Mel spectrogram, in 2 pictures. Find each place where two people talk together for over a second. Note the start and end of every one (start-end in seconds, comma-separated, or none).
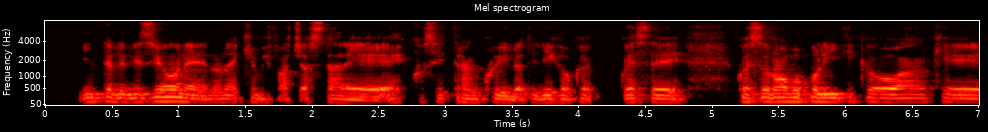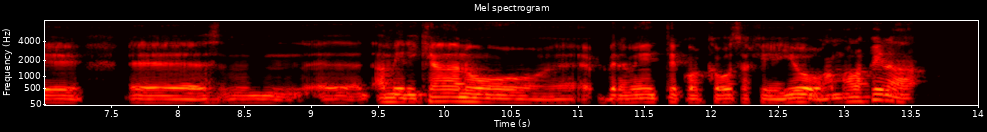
none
